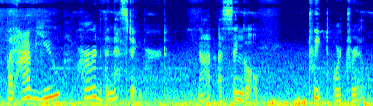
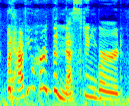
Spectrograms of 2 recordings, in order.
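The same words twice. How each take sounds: First: Much softer, hushed question; hushed storytime question; softer refrain. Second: Louder, calling question to the listeners; louder storytime question; louder refrain. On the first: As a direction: lean in and ask it softly. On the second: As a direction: ask the children out loud. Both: Acted. Refrain read to children.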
